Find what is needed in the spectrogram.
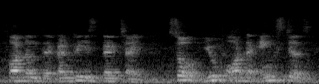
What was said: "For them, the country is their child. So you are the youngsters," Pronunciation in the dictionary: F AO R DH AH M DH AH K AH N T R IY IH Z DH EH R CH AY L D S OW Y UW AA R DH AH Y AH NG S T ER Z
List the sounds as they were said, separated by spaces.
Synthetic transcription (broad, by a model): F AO R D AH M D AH K AH N T R IY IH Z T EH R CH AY D S OW Y UW AA R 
